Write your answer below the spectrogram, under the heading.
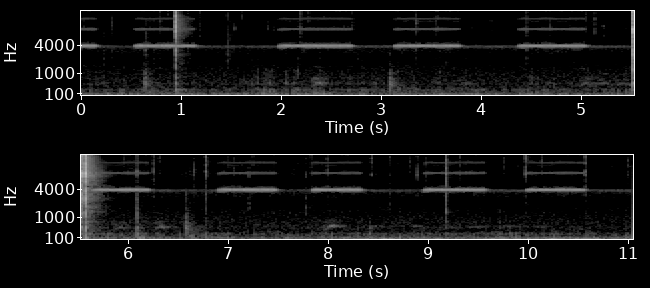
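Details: Crickets at night beside a campfire: high, thin, steady trills arrive in short bursts roughly once a second, while the fire crackles and gives an occasional sharp pop over a low rumble.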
